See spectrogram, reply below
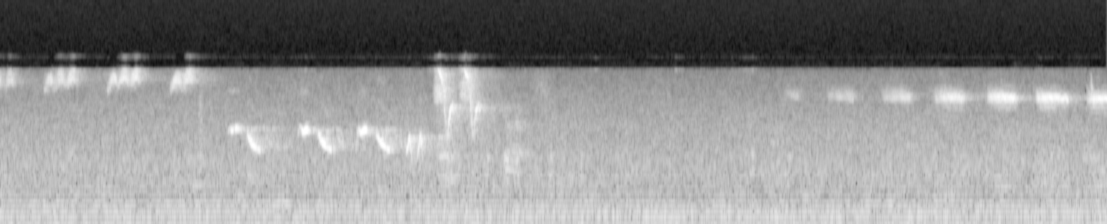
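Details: Makoui park nightingale: quick high chips open the phrase, then a series of loud swooping slurred whistles, a sharp high burst, a pause, and finally a steady run of high repeated notes.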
